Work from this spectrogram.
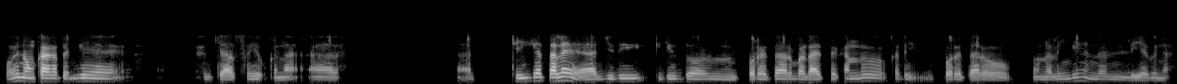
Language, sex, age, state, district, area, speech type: Santali, male, 30-45, West Bengal, Bankura, rural, conversation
